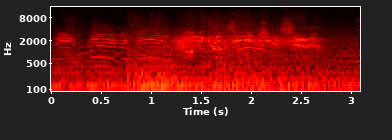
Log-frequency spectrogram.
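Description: Artillery barrage in Company of Heroes 1, a World War II real-time strategy battle: dense rumbling booms and crackling gunfire rolling together at close range, loud and continuous, mixed under a commentator's talk.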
